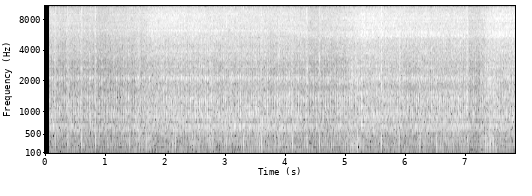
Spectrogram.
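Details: 2008 Beta Rev 3 two-stroke trials bike at idle with a rapid, even purring rumble throughout; the owner asks whether this purr is normal, and its source is unclear.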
